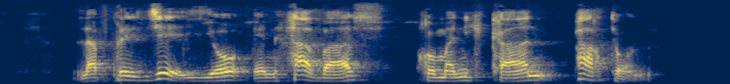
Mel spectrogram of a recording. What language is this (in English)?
Esperanto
